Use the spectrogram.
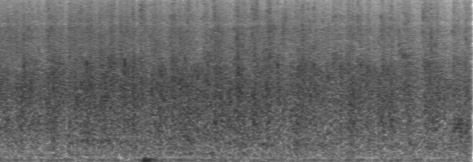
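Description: A crowd applauds steadily, a dense, continuous patter of many hands clapping at once that holds at an even level for several seconds, with no one speaking.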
